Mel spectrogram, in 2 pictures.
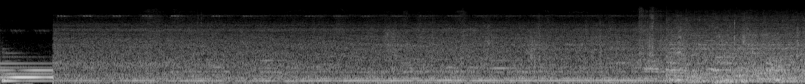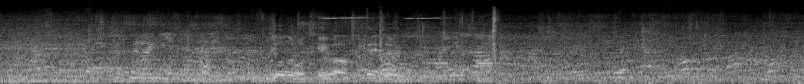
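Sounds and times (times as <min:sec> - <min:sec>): handpan ringing notes: 0:00.0 - 0:00.6
voices: 0:01.6 - 0:16.0.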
